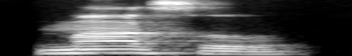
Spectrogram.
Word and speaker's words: muscle: keep saying it wrong i want to pronounce this that c but it's not there it's silent muscle okay i'm sorry why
